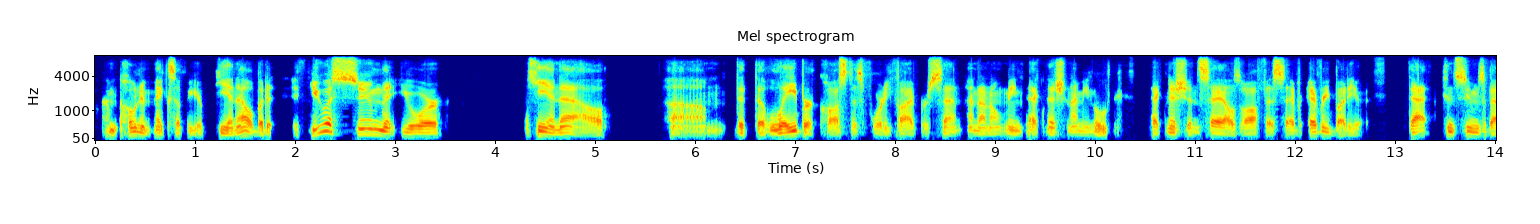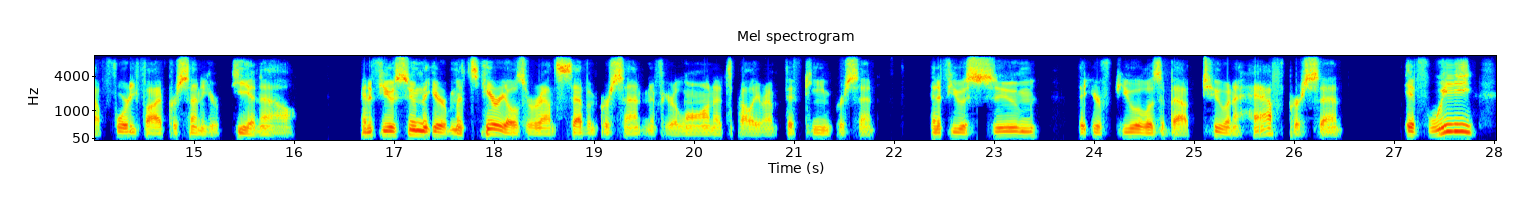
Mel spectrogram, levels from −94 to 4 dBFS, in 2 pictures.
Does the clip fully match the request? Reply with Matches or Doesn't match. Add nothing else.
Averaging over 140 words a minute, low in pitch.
Matches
